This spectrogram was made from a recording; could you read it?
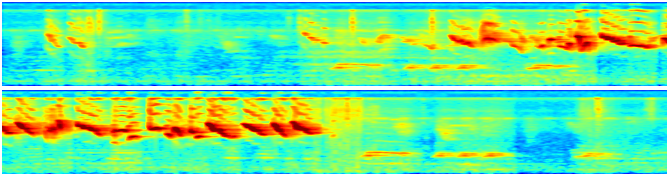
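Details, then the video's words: Lemon-bellied white-eye from Lombok, a bird kept for song contests and played here as a trapping lure: a rapid, loud stream of high twittering notes for about four seconds, framed by lower, repeated buzzy triplets. "Kecial Kuning Lombvok Paling Cepat Untuk Pancingan Pikatan Burung Kecial"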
